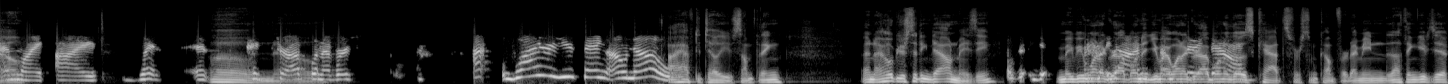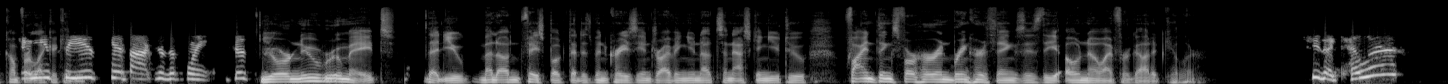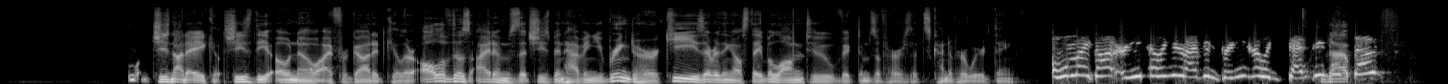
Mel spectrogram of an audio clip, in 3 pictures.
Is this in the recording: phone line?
yes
